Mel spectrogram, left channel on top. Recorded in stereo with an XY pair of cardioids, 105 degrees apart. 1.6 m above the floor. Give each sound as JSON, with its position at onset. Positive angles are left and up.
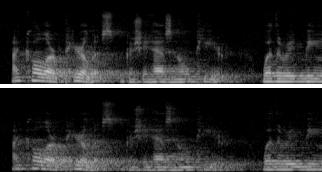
{"t": 0.1, "sound": "a man speaking", "azimuth_deg": 50, "distance_m": 1.0}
